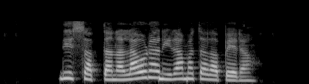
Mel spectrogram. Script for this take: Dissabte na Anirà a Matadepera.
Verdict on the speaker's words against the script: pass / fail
fail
